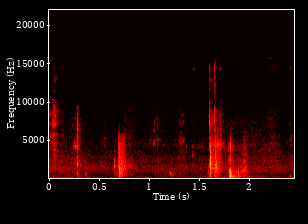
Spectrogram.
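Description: Pages of a picture book being turned and handled: a few short, sharp paper flaps and rustles, one about two-thirds of a second in and two close together near the end.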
